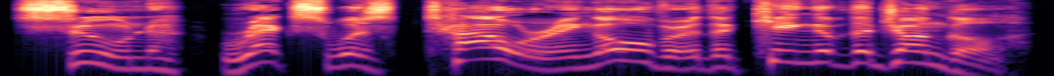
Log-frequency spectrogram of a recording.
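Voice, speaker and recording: Animated, unhurried male storybook narrator. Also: high-pitched, no room sound, studio quality. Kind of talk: expressive scripted children's story narration.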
